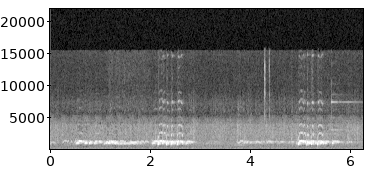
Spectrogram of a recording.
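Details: Local zebra dove performing manggung song to lure other doves: purring coos rising into a burst of clipped notes, repeated twice over soft steady background noise.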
